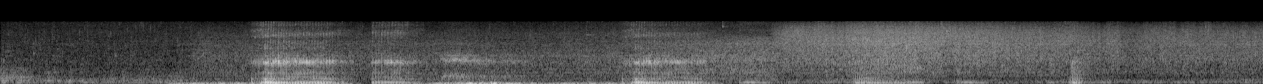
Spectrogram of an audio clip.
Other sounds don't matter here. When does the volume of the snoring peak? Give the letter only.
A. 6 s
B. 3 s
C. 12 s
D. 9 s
B.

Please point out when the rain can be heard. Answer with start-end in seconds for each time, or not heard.
0.0-12.6.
